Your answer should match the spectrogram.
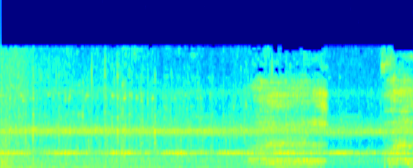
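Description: Crickets chirping steadily in a night-time ambience over a low rumble, with a brief swell of noise about three quarters of the way through.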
